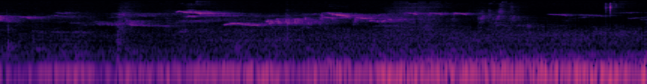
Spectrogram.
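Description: Several birds chirp and sing outside an open window, faint and fairly distant over a steady low background hum, with no one talking.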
